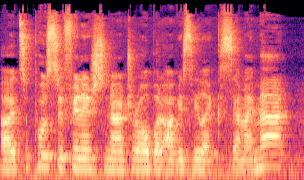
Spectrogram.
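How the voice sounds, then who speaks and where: A woman with a medium pitch speaks with fairly even intonation, and audible room echo surrounds her voice. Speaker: beauty vlogger. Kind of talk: makeup tutorial vlog. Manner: casual, chatty.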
